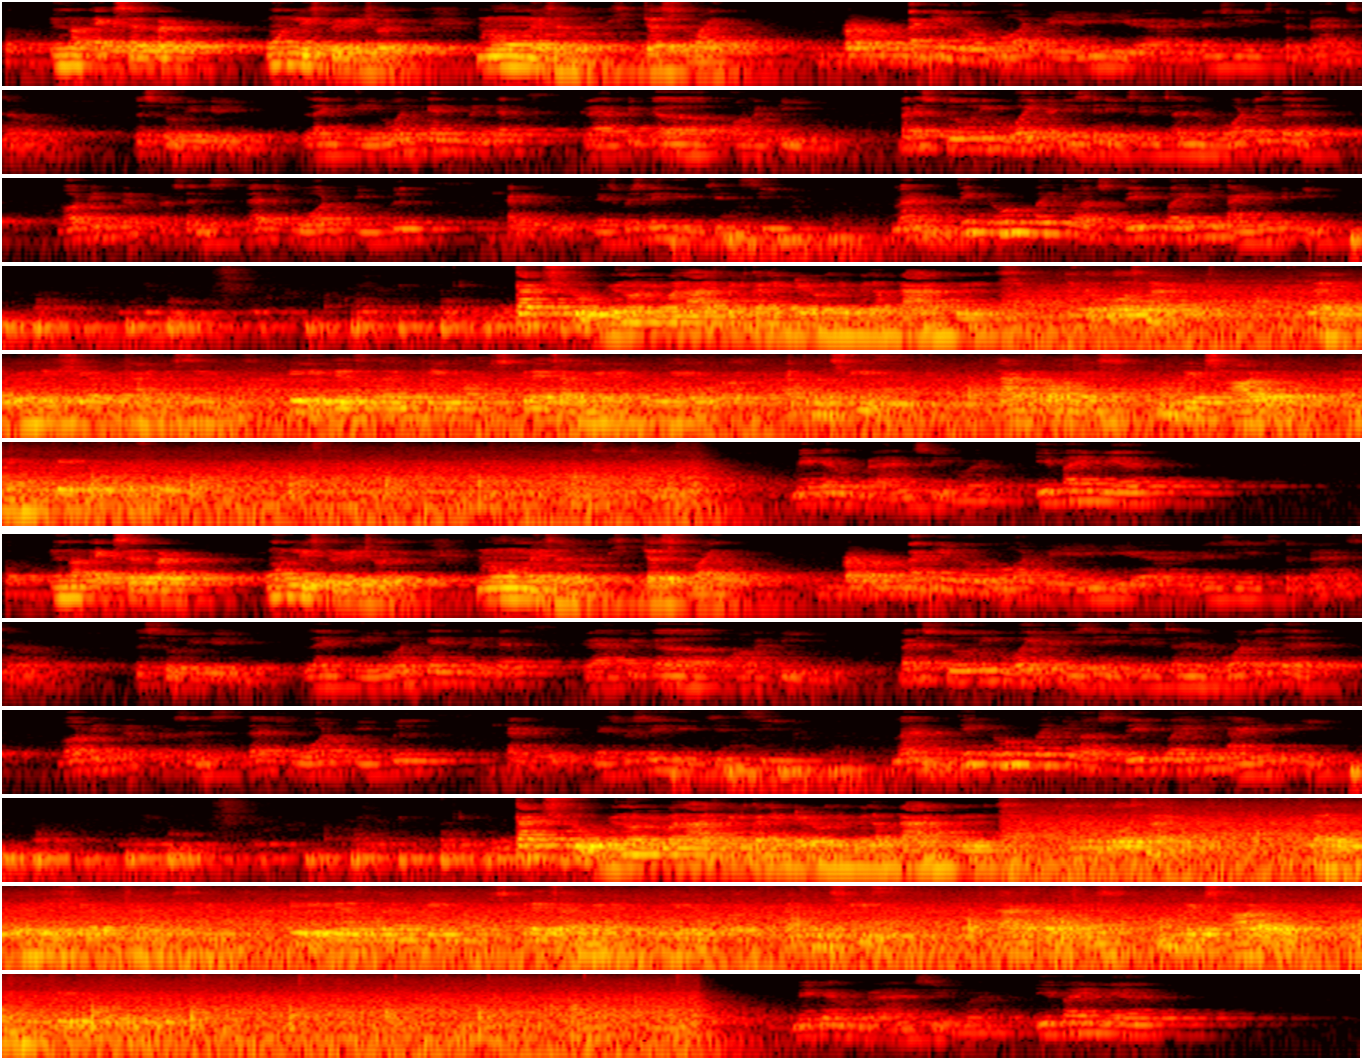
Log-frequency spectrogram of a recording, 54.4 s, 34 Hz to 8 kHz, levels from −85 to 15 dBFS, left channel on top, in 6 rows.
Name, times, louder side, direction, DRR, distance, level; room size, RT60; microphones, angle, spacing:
voice 1, 0.3-1.2 1.7-2.7 3.1-4.8 5.4-6.0 22.9-23.0 23.3-23.4 27.1-27.6 28.0-28.4 28.9-34.0 34.2-37.8 38.2-42.1 42.9-46.4, equal, 15° right, -4 dB, 1.2 m, -25 dB
voice 2, 6.0-9.4 9.9-10.7 11.0-12.7 12.9-14.5 15.0-17.9 18.5-20.9 21.5-23.3 24.0-27.0 47.1-48.1 48.6-50.0 50.6-53.1, left 1 dB, 35° left, -3 dB, 1.1 m, -38 dB
sound 1, 33.8-50.0, right 3 dB, 50° right, 0.4 m, -31 dB
6.9 x 4.9 x 4.0 m, 1.4 s
head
